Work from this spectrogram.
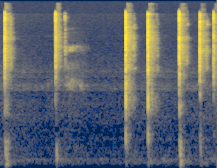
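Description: Isolated keystrokes on a computer keyboard, close and crisp: a couple of spaced clicks, a pause, then a quicker run of four or five presses in a quiet room.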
